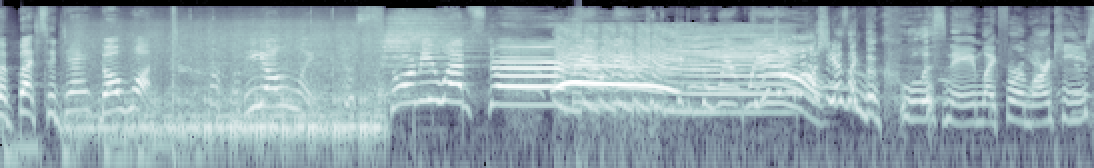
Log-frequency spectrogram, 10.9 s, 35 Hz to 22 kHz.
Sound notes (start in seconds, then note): 5.2 all cheering; 5.6 air horns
